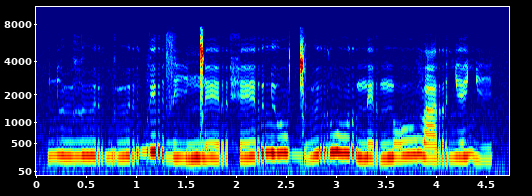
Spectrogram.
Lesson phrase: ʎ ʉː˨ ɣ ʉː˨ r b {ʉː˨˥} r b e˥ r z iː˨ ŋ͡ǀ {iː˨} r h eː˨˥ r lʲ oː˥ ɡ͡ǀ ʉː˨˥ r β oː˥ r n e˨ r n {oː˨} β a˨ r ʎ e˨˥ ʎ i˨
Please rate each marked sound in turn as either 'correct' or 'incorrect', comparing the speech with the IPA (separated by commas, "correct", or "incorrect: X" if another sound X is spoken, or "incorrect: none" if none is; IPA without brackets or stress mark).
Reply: incorrect: ʉː˨, incorrect: eː˨, incorrect: oː˨˥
